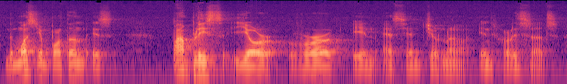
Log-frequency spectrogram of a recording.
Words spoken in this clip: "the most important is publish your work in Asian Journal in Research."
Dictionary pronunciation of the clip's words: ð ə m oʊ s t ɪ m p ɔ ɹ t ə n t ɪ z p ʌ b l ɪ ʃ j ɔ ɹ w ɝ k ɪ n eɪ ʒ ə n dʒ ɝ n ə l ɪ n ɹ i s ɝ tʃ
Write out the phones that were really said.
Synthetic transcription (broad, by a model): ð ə m oʊ s t ɪ m p ɔ ɹ t ə n t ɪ s p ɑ b l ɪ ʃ j ɔ ɹ w ɝ k ɪ n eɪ s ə n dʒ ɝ n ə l ɪ n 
